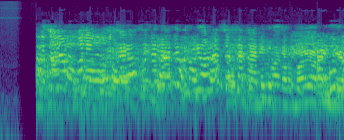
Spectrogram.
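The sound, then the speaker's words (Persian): Many girls, students of medical institutes in Afghanistan, crying and wailing together behind the closed doors of their institutes after the Taliban closed them to girls and women; a dense, continuous mass of high, wavering voices that starts abruptly and stays loud throughout, with sobs and overlapping cries blending into a steady clamor. “صدای گریه و ناله شماره از دختران محصل انستیتوت های طبی در افغانستان است که امروز پشت درهای بسته این انستیتوت ها قرار گرفتند.”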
